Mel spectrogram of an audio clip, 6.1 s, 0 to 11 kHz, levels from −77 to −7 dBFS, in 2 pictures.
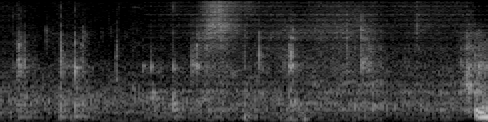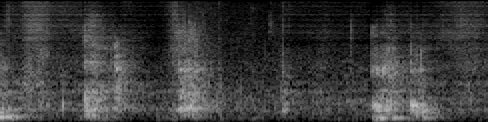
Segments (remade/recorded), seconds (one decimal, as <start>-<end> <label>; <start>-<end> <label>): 0.0-0.9 recorded; 0.9-4.2 remade; 4.2-4.8 recorded; 4.8-6.1 remade

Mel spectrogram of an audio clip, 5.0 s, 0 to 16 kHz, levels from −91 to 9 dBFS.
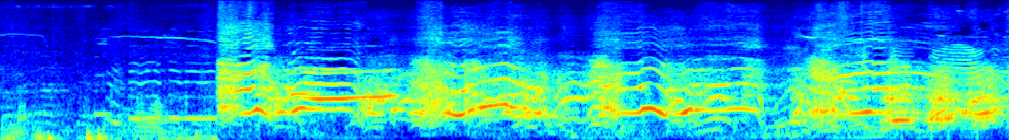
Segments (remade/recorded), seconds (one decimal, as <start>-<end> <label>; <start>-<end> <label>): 0.0-1.9 recorded; 1.9-4.0 remade; 4.0-5.0 recorded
